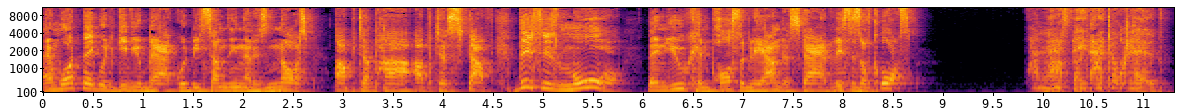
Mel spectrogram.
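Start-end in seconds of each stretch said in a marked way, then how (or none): 9.8-11.1 soft whisper, pitched up. Host introducing his talk show by name: whispered. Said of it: "Which I say with a whisper".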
